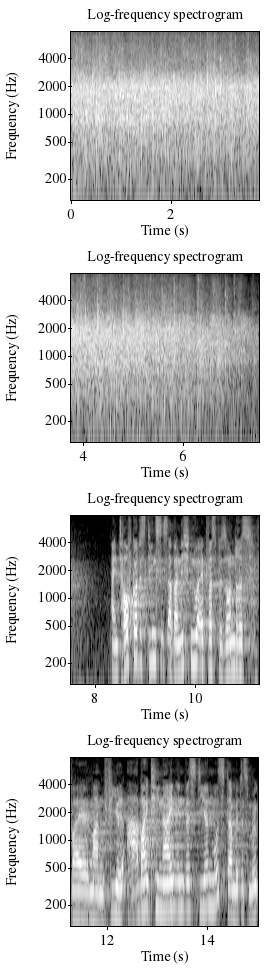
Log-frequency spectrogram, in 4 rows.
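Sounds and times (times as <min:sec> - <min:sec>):
audience applause: 0:00.0 - 0:07.6
speech: 0:08.4 - 0:15.0.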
